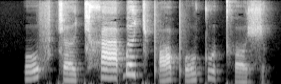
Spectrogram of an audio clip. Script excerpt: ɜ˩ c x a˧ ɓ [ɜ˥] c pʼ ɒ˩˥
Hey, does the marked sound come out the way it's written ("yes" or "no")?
yes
